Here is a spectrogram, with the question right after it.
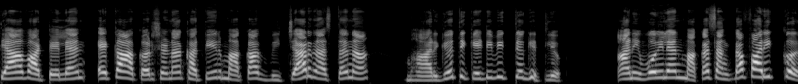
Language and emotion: Goan Konkani, angry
